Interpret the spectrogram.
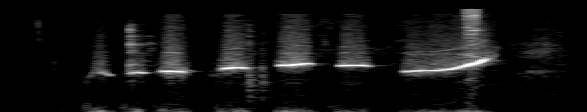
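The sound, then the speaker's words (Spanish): A man whistles a short, bright melody of about seven quick notes, ending with a rising slide, clear with no talking. “Eh, eh, chiflo, chiflo mucho.”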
